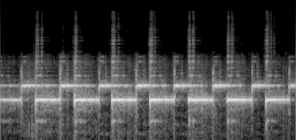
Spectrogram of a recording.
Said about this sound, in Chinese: 哎，这是什么声音啊？像是从我胸口传来的。 迪迦。这是能量消耗提示，我的火焰能量已经无法支持变身形态。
